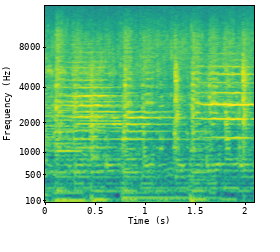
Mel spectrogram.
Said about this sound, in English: Still bubbling away in the background too.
